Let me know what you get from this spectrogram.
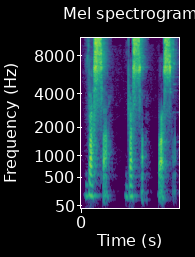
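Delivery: "Wasser" short and soft, repeated; short vowel. Shown as a demonstration. Teacher repeats the correct word, soft short-vowel "Wasser". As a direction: quietly drill "Wasser" with a quick first a. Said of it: "a vogal pronuncia rápido".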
